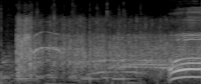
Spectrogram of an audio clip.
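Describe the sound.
Audience applause breaks out after a brief quiet start and keeps going as a dense, steady wash of clapping, with voices and some tonal sounds mixed in and a louder surge toward the end.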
